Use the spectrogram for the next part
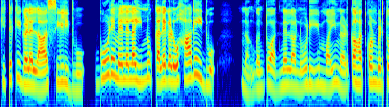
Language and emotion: Kannada, fearful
